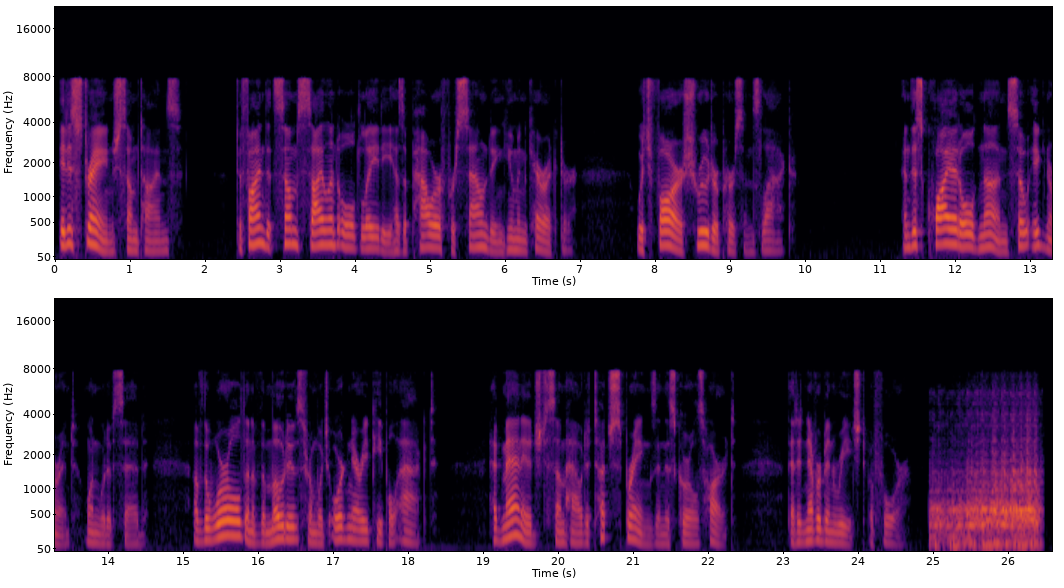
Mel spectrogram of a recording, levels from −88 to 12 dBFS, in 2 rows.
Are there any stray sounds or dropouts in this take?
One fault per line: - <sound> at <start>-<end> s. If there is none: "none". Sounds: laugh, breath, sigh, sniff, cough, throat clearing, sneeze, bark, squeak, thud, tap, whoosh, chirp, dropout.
- tap at 24.9-26.5 s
